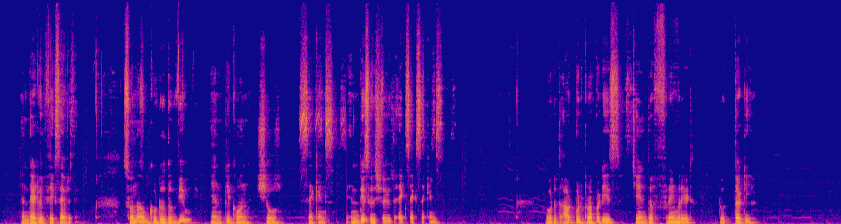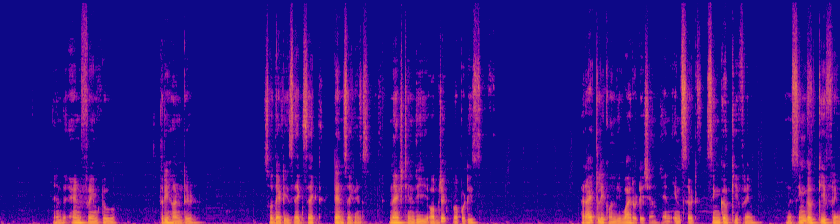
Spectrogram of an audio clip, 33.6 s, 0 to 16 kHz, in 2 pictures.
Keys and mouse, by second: 3.3-5.8 drag, 13.0-15.5 drag, 18.1 click, 19.9 click, 20.4 click, 20.8 click, 21.3 click, 25.6 click, 29.4-31.6 drag.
